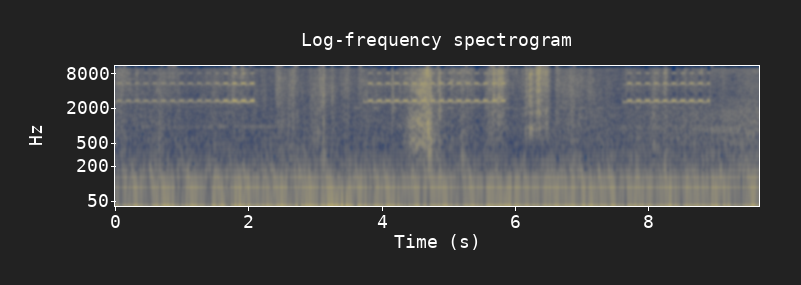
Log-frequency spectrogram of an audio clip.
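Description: A telephone busy signal: three bursts of rapid, high-pitched pulsed beeping, each about two seconds long with pauses between, sounding clearly over a steady low rumble of background noise.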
